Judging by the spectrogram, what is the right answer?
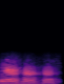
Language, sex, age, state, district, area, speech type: Kannada, female, 60+, Karnataka, Dakshina Kannada, rural, conversation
